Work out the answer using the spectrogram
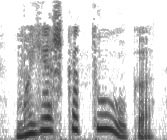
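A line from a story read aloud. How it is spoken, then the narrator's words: Sudden cry. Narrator (Russian): вскрикнула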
